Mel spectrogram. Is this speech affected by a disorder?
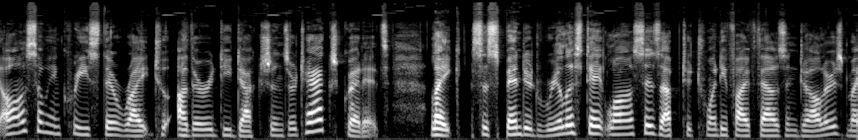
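No.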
